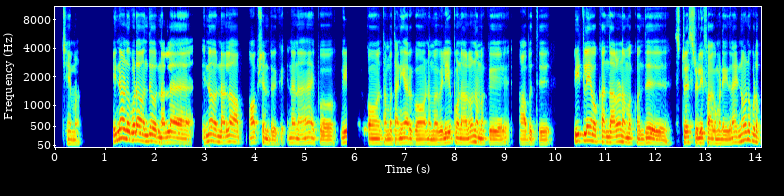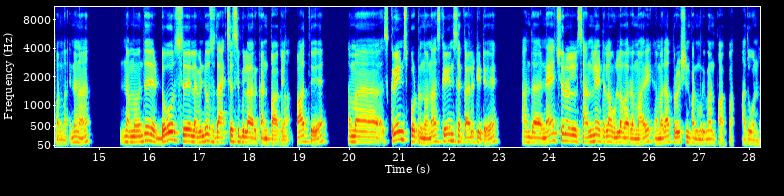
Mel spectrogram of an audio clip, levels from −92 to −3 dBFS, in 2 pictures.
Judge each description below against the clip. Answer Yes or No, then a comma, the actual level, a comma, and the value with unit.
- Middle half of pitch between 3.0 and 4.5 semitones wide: No, average, 5.2 semitones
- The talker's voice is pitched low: Yes, low, 120 Hz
